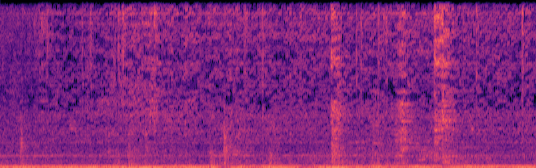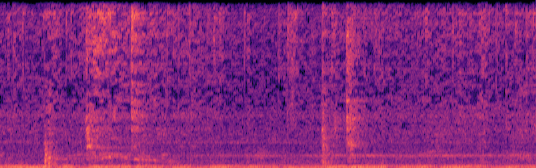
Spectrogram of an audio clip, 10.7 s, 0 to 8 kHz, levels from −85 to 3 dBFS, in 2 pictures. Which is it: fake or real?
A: fake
